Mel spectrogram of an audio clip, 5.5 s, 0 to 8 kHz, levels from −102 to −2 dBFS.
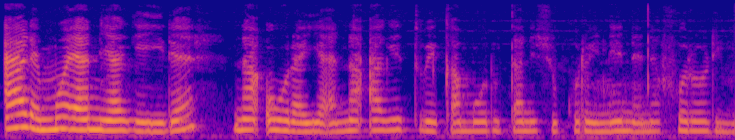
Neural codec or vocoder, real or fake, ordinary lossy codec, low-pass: vocoder, 44.1 kHz, 128 mel bands every 256 samples, BigVGAN v2; fake; none; 7.2 kHz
